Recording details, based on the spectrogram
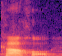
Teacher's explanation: The R is very often pronounced as an H, like in the word carro.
